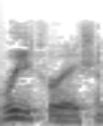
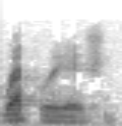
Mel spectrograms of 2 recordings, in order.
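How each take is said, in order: First: It begins with 'ree', split off from 'creation'. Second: It begins with 'rek', said as one word. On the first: Being created anew. "Put the hyphen on there, just the same word, but we're talking about recreation" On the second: Leisure and entertainment. "not recreation"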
